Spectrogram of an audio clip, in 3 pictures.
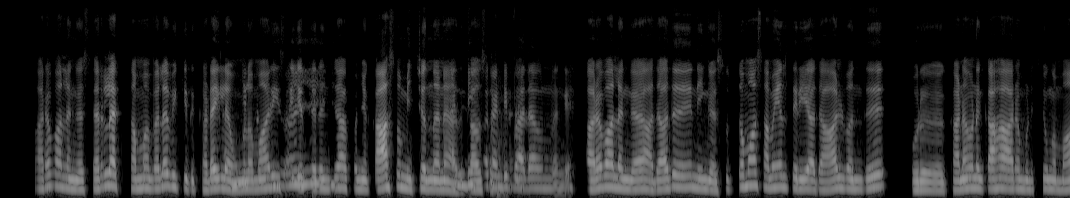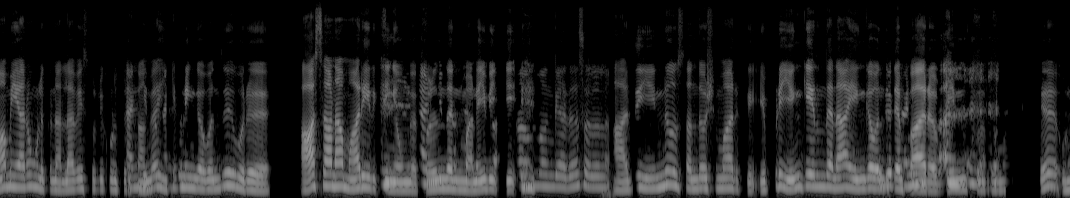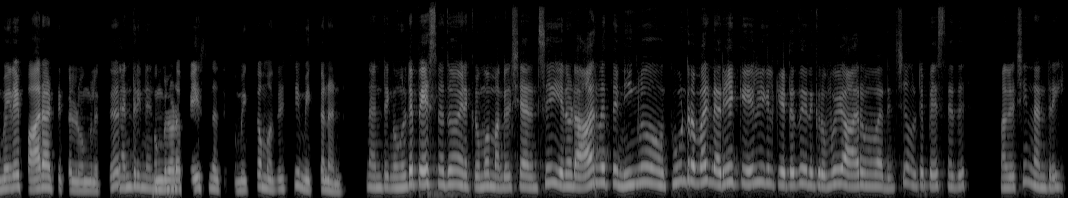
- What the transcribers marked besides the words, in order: laugh; other background noise; laugh; chuckle; unintelligible speech; laugh; other noise
- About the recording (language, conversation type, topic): Tamil, podcast, சமையலின் மீது மீண்டும் ஆர்வம் வர என்ன உதவும்?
